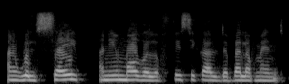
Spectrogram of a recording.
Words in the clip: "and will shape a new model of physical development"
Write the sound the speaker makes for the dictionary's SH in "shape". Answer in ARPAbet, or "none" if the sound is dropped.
S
